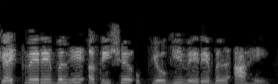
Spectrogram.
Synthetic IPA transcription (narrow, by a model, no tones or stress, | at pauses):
ɡɛʈʋeɾebəlɦeʔət̪iɕəjʔupjoɡiːʋeɾebəlaɦe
